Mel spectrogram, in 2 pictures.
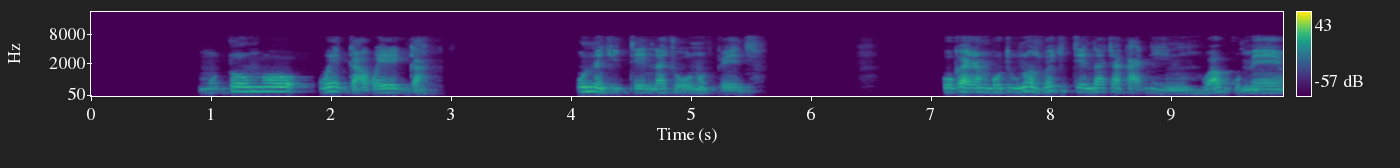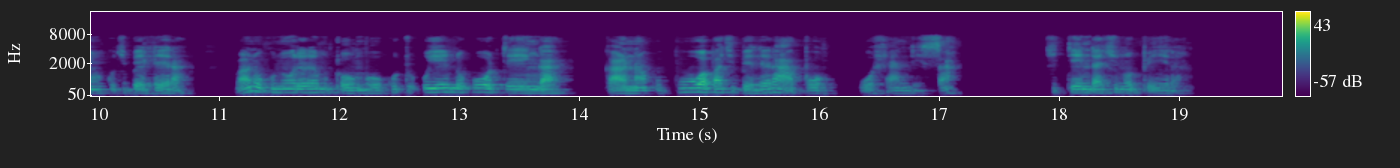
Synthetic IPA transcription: muto̞mbo̞we̞ɡʱawe̞ɡʱa | une̞t͡ʃite̞ndat͡ʃo̞̰uno̞pe̞ːd͡zḁ | ukajambakutiuno̞zwat͡ʃite̞ndat͡ʃakaɗiniwaɡʱumeokut͡ʃibe̞ɮe̞ɾa | ʋano̞kuɲo̞ɾe̞ɾamuto̞mbokutiuje̞ndo̞kuote̞ŋɡa | kanakupuwapat͡ʃibʱe̞ɮe̞ɾapo̞ | wo̞̰ʃa̰ndisa | t͡ʃite̞ndat͡ʃino̞pe̞ːɾa

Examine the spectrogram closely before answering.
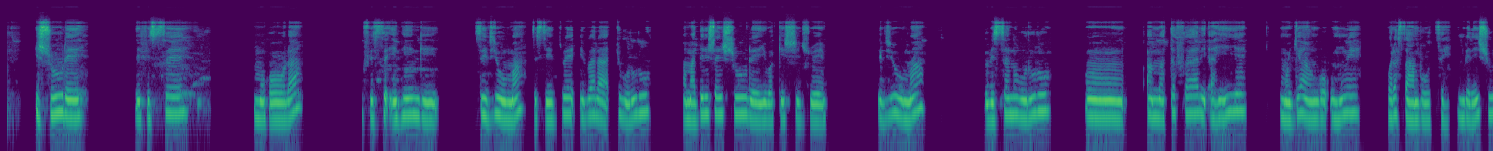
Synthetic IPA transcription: iʃuːɾe̞ | ɾifise̞ | muho̞ːɾa | ufise̞̰ʔin̥hiːŋɡi | z̥ivjuːmaz̥isizwe̞iβaɾaɾɟuβuɾuɾu | amadiɾiʃajiʃuːɾe̞juβakiʃid͡ʒɡwe̞ | ivjuːma | βisanuβuɾuɾu | amatafaːɾiʔahiːje̞ | umuɾɟaːŋɡo̞ʔumŋwe̞ | waɾasaːmbut͡se̞imbe̞ɾe̞jiʃuːɾ

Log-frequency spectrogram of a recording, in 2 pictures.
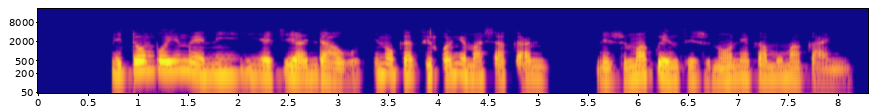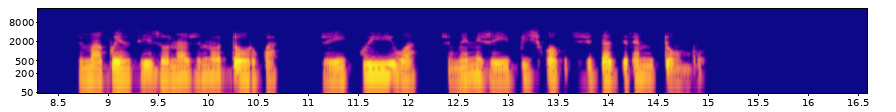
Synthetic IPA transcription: mito̞mbo̞imwe̞nijet͡ʃiandauino̞ɡʱad͡zirwaŋɡe̞maʃa̰ka̰ni | ne̞ʐimakwe̞nziʐino̞ːne̞ka̰mumaka̰ːɲi | ʐ̥imakwe̞nziʐo̞naʐino̞to̞rwa | ʐ̥iik̚uiwa | ʐ̥imwe̞niʐeipiʃwakutiʐiɡʱad͡zire̞mito̞ːmbo

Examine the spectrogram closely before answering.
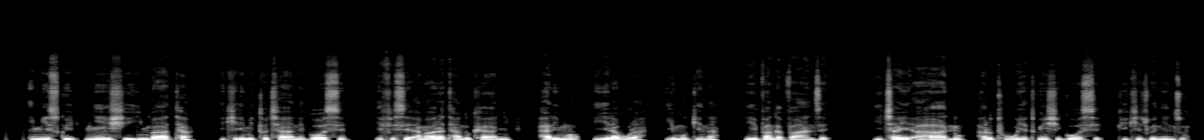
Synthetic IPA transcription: imisɡ̥wimɲiːnʃijimbaːtʰa | ikʰiɾimitʰo̞t͡ʃaːne̞ɡo̞ːse̞ | ifise̞amaβaɾatʰaːndukʰaɲe̞ | haɾimŋo̞ | ijiɾaβuɾa | jumuɡina | nijivaːŋɡavaːnze̞ | jit͡ʃaje̞ʔahaːn̥hu | haɾutʰuβuje̞twiːnʃiɡo̞ːse̞twiːkʰid͡ʒɡwe̞ninzuh

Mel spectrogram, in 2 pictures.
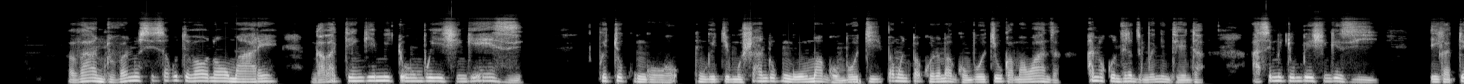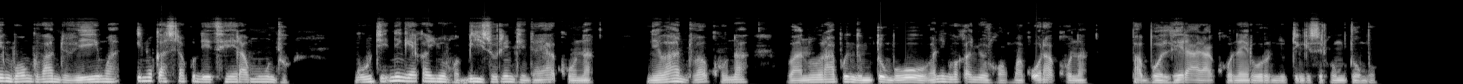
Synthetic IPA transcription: ʋantʰuʋano̞sisakut̬iʋaonaomaɾe̞ŋɡaʋa̰te̞ŋɡemito̞mbo̞jeʃiŋɡe̞zi | kwe̞tekuŋɡokuŋɡetimuʃandok̬uŋɡomomaɡʱo̞mbo̞tipamwe̞nepakonamaɡʱo̞mbo̞tiukamawanza | ano̞konzerad͡zimwe̞nendʱe̞ːndaasimito̞mbo̞jeʃiŋɡe̞zi | ikate̞ŋɡwauŋɡeʋantʰuʋe̞imwaino̞kasirakuɗe̞t͡se̞ɾamuntʰu | ŋɡokutiːne̞ŋɡe̞jakaɲo̞rwaɓiso̞ɾe̞ndʱe̞ndajakʰo̞ːna | ne̞ʋantʰuʋakʰo̞na | ʋano̞ɾapwaŋɡe̞muto̞mbo̞woʋane̞ŋɡeʋakaɲo̞rwamakoɾakʰo̞na | pa̰bʱo̞ɮe̞ɾarakʰonaiɾo̞ɾoino̞te̞ŋɡe̞serwamuto̞ːmbo

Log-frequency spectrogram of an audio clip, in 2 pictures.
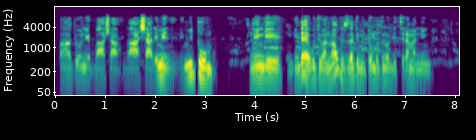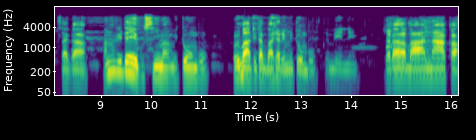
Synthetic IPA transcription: atone̞ɡʱaʃaɡʱaʃaɾeme̞neremito̞ːmbo̞ | ʐine̞ŋɡe̞ŋɡindajekutiʋan̤uʋakuzisautimito̞mbo̞d͡zino̞ɗet͡seɾamaniːŋɡo | saka | pano̞tiit̬aejek̬usimamito̞mbo̞ | roiɓatoitaɡʱaʃaɾe̞mito̞mbo̞reme̞ne̞ | ʐakaɓanaːka

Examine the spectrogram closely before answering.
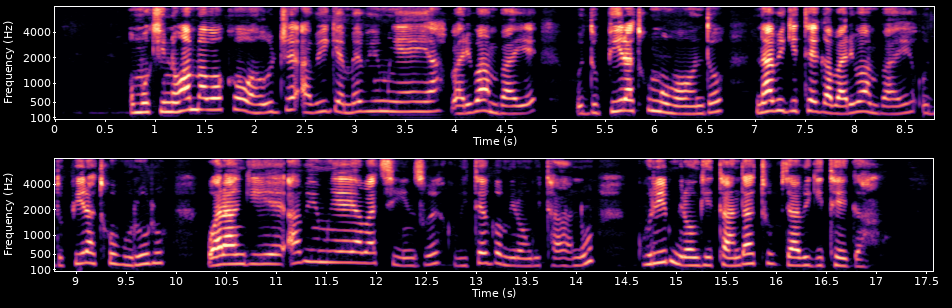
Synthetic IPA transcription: umukino̞wamaβo̞ko̞wahud͡ʒe̞ʔaβiːɡe̞me̞βimŋe̞ːjaβaɾiβaːmbaje̞ | udupiɾatwumuɦo̞ːndo̞ | naβiɡite̞ɡaβaɾiβaːmbaje̞ʔudupiɾatwuβuɾuɾu | waɾaːŋɡije̞ʔaβimŋe̞ːjaβat͡siːnzɡwe̞kuβite̞ɡo̞miɾo̞ːŋɡwitʰaːnu | kuɾimiɾo̞ːŋɡitaːndatuvjaːβiɡitʰe̞ɡa

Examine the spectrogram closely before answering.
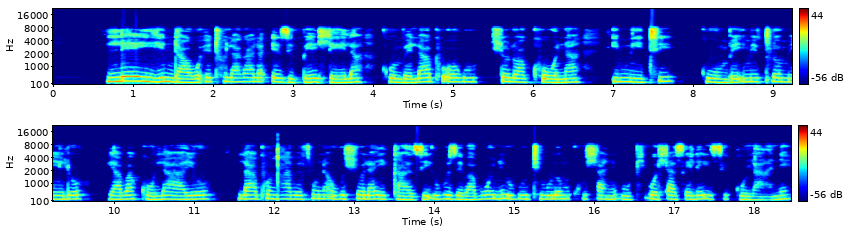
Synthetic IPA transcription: lejijindʱawɔʔɛtʰɔlaɣalaezib̥ʱɛɮɛla | ɣumbʱɛlapʰɔoɣu | ɬɔlwakʰɔna | imitʰi | ɣumbʱɛimiǃɔmɛlɔ | jaβaɡ̥ʱulajɔ | lapʰɔŋ͡ǁaβefunauɣuɬɔlaiɡ̥ʱaziuɣuzɛβaβɔnɛuɣutʰiɣulom̩kʰuɬanɛupʰi̥ɔɬasɛlɛisiɡ̥ʱulaːnɛ

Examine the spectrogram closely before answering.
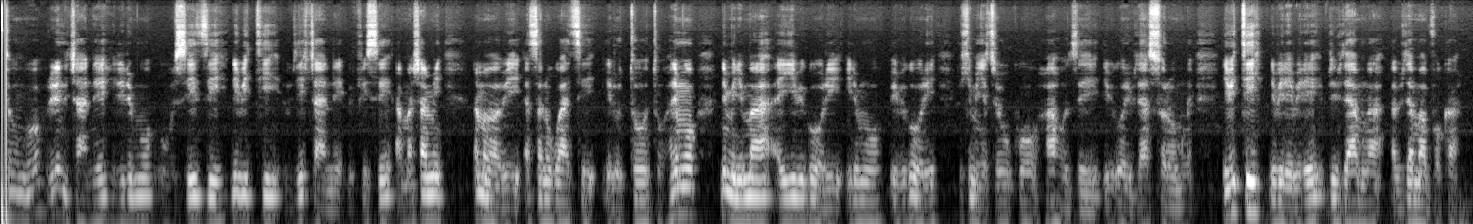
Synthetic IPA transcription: ituːŋɡo̞ɾiɾiːndit͡ʃaːne̞iɾiɾimŋouβusiziniβitʰivjiʃit͡ʃaːne̞̰βifise̞amaʃami | namaβaβiasanoɡwaːt͡siːɾutʰotʰoɦaɾimŋo̞ | nimiɾimajiβiɡo̞ɾiːɾimŋoiβiɡo̞ɾi | ikime̞ɲe̞ːt͡so̞juːko̞haɦoze̞iβiɡo̞ɾivjaːso̞ɾomŋe̞ | iβitiniβiɾeβiɾe̞vjivjaːmŋavjamavoka

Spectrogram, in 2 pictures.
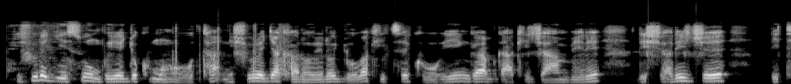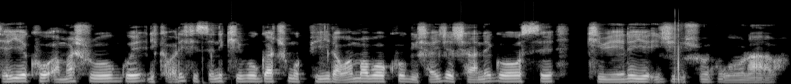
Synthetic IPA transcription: iʃuːɾe̞ɾɟiːsuːmbuje̞ɾɟo̞kʰumuɦuːtʰa̰niʃuːɾe̞ɾɟakʰaɾo̞ɾe̞ɾo̞ɾɟuːβakʰit͡se̞kʰuβuhiːŋɡab̚ɡakʰid͡ʒaːmbe̞ɾe̞ɾiʃaɾid͡ʒe̞ | ɾitʰe̞je̞kʰo̞ʔamaʃuːɡwe̞ɾikʰaβa̰ɾifise̞nikʰiβuɡat͡ʃumupʰiːɾawamaβo̞kʰo̞ɡiʃaɾid͡ʒe̞t͡ʃaːne̞ɡo̞ːse̞ | kʰiβe̞ɾe̞je̞ʔid͡ʒiʃuhuɾa̰βa

